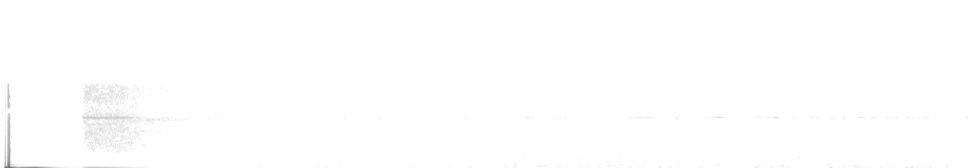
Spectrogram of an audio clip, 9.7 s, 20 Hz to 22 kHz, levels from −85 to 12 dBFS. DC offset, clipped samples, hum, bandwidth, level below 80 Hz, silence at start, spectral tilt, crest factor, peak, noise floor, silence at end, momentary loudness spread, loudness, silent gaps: under 0.1%; under 0.1%; none; 11.5 kHz; -50 dBFS; 0.05 s; -5.5 dB/octave; 24 dB; -20 dBFS; -79 dBFS; 8.7 s; 25 LU; -43 LUFS; none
